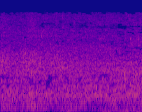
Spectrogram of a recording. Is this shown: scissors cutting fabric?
no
